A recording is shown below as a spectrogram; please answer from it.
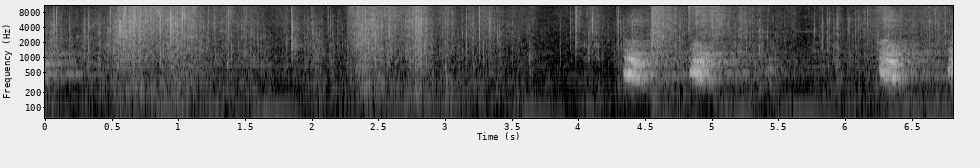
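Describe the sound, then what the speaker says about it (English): Gus the dog barks outdoors in a rose garden, a few short sharp woofs near the end after quieter rustling and crinkling. "No need to bark."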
